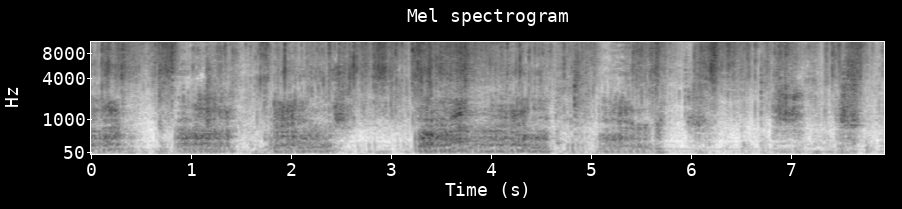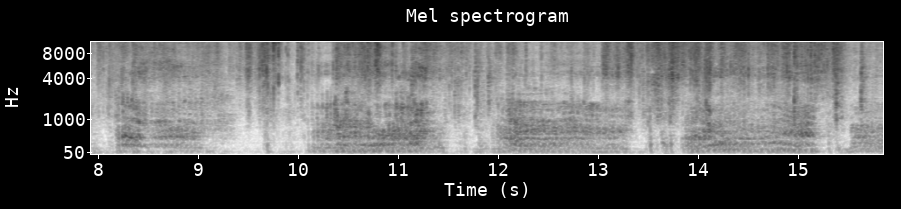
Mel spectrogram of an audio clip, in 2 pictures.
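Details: Playful dog growls recorded for desensitization training: continuous low, gravelly rumbling with rising and falling surges, occasional sharper snarls and huffs, and brief dips between growl bouts.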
